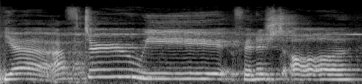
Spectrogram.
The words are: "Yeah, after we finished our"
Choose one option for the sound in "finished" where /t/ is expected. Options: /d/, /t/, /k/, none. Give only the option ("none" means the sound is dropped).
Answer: /t/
